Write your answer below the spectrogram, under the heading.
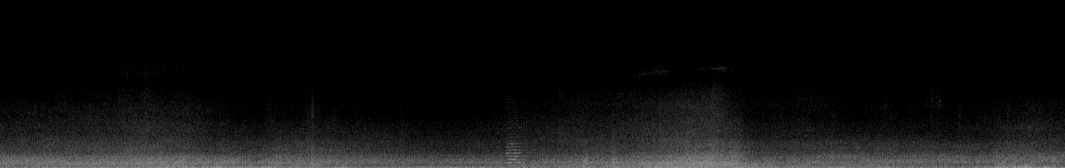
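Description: Road traffic on a residential street, with one car swelling past about six to seven seconds in. A short pitched beep sounds about five seconds in.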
